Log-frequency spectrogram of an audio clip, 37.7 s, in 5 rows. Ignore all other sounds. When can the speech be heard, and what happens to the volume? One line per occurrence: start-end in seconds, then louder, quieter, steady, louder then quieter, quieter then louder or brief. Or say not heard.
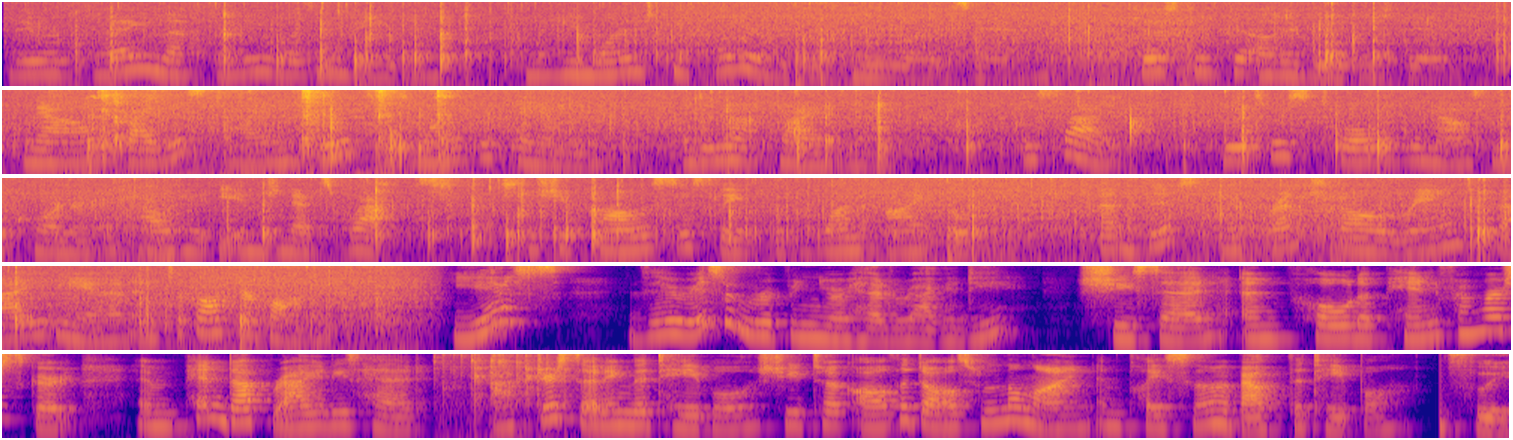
0.0-37.6 steady.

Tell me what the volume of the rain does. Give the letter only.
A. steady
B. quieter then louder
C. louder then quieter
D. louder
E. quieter
A.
